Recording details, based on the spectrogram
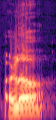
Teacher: मूर्धन्य किसे कहते हैं फ्रेंड्स, वो तालू वाले जो अल्फाज होते हैं, जैसे कि अड़, ये जो तो तालू से ज़बान की नोक तालू पर लग रही है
